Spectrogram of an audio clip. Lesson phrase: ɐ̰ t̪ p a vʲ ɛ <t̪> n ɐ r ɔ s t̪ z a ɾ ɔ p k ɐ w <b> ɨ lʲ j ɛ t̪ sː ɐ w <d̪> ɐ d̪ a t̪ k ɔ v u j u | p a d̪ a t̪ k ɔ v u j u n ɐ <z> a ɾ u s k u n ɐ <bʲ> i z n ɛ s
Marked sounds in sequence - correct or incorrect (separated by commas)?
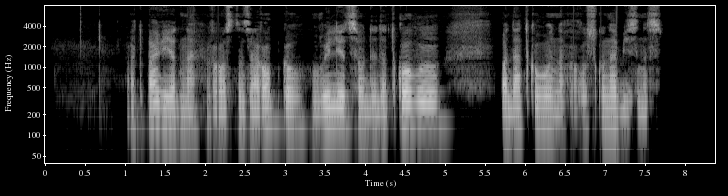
incorrect, incorrect, correct, incorrect, correct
